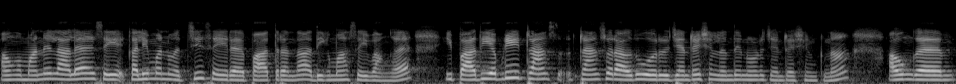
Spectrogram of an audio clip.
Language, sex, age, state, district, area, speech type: Tamil, female, 30-45, Tamil Nadu, Viluppuram, rural, spontaneous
